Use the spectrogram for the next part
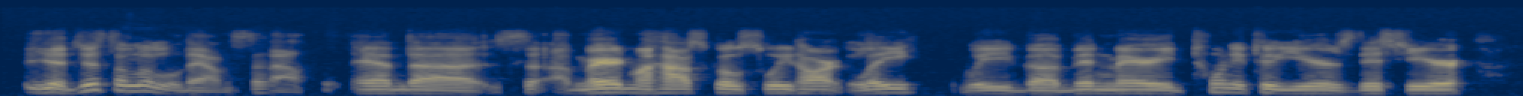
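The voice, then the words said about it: Slight southern US accent. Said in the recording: “as you will all hear, a little bit of a southern accent.”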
